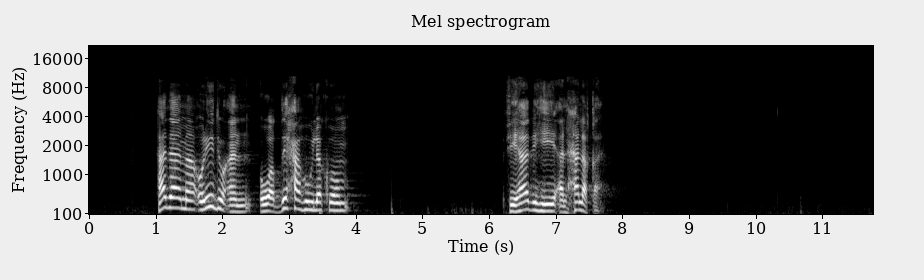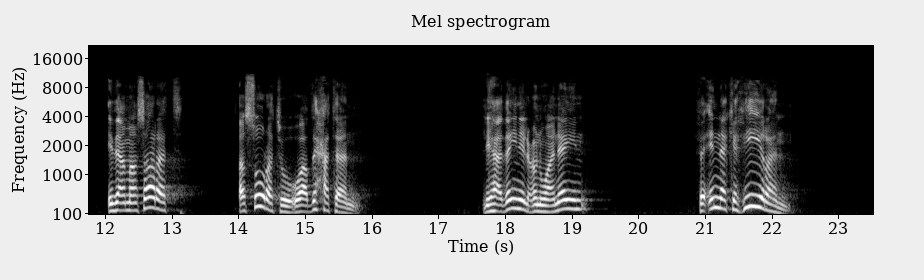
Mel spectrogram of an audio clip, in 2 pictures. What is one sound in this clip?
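A middle-aged man speaks with animation into a microphone, in bursts with pauses.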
